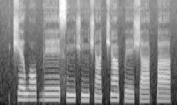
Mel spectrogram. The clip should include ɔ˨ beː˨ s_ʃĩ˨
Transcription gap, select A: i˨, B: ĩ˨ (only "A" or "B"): B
